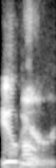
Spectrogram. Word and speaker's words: Hillier: the pronunciation though is hiler even though I'm from Eastern and central Canada there is no um there is no French pronunciation uh well thank you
